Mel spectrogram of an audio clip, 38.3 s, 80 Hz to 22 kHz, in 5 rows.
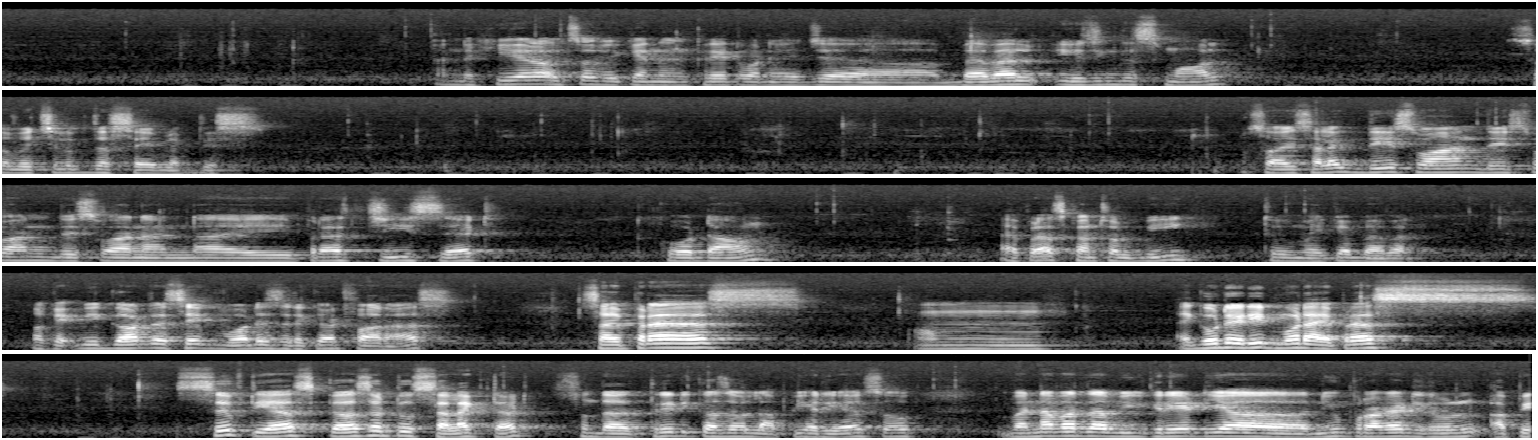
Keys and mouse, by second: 1.0 Tab, 2.7 alt+click, 3.5 ctrl+v, 5.4 ctrl+b, 6.6 Tab, 6.9-9.4 drag, 9.5 Tab, 10.0 ctrl+click, 10.7 ctrl+z, 14.2 alt+shift+click, 15.0 alt+shift+click, 17.0 g, 20.4 ctrl+b, 22.1 Tab, 22.6 click, 23.6 middle click, 24.4 middle click, 26.6 Tab, 31.0 shift+s, 34.1 click, 34.8 Tab, 36.3 click.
